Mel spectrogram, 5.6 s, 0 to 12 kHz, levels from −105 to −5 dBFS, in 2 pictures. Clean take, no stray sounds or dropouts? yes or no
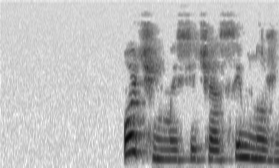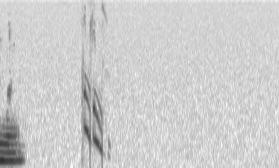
no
